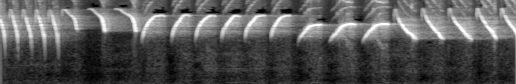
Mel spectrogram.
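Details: A canary sings a clear repeated tour of down-slurred whistled notes, about four per second, gradually shifting lower in pitch and growing louder, then speeding into quicker descending notes; quiet background.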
